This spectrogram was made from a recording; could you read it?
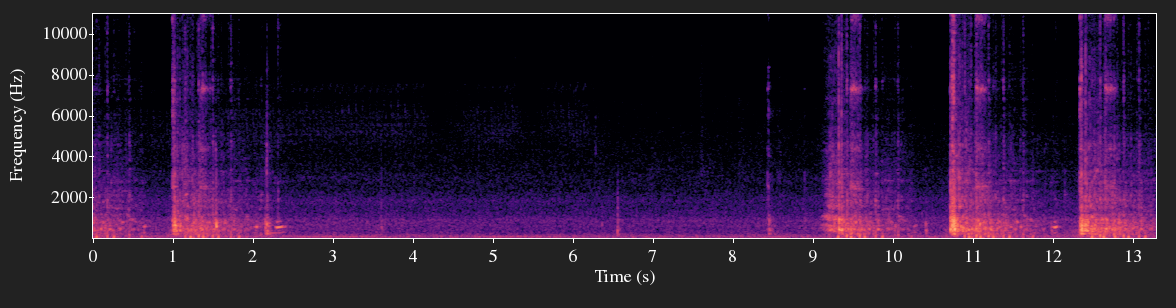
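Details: Troy-Bilt push mower, Briggs & Stratton Quantum engine converted from auto choke to primer bulb, pulled without priming: several sharp pull-cord bursts, none catching. Cranks but won't start; owner suspects water in the fuel.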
